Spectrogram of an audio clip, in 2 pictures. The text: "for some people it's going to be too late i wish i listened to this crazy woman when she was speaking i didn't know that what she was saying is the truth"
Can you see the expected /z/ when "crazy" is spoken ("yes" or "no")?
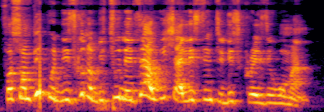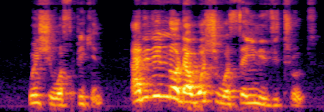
yes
